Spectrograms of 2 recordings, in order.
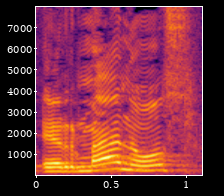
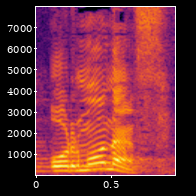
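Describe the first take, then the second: First: "hermanos" with e and a vowels, silent h; shown Spanish word. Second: "hormonas" with o vowels, silent h, louder; contrasting Spanish word. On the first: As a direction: present "hermanos" clearly as a word to learn. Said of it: "We have another word". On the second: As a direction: present "hormonas" clearly as the look-alike word. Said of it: "looks almost like the same". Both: Shown as a demonstration.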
